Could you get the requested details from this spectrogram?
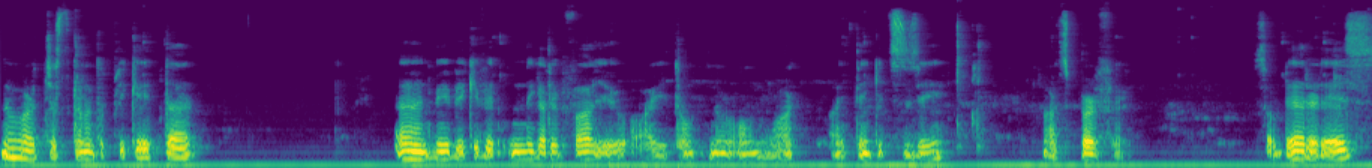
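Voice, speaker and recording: The speaker has a non-native accent and a fairly slow pace. Long, frequent pauses break up the speech. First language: not English. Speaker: 3D software tutorial creator. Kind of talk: tutorial. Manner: halting, self-correcting; casual.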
